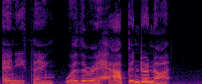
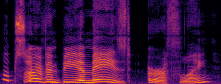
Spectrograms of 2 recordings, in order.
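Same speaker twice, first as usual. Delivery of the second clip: grand announcement; 7 semitones higher, 4 dB louder than usual. A narrator's reading. Freak shows off his bird.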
